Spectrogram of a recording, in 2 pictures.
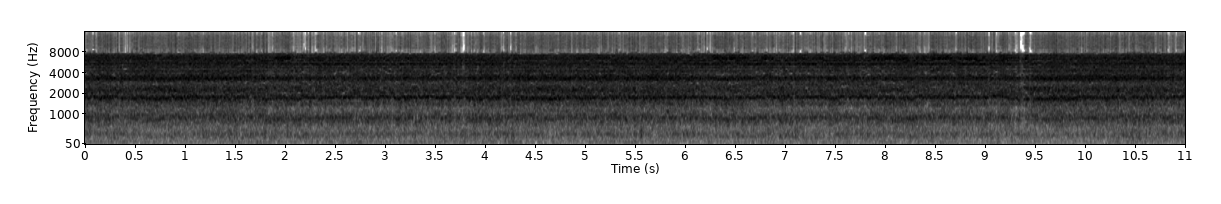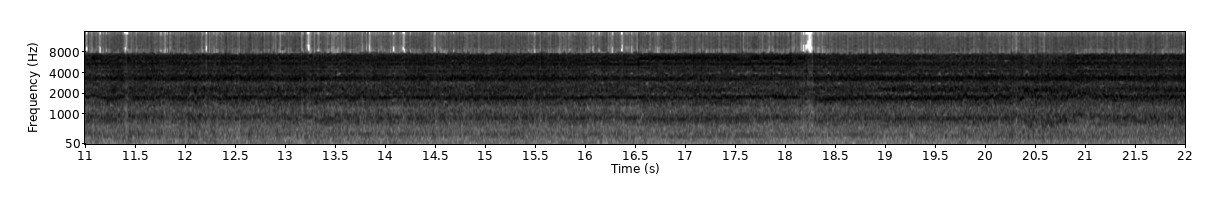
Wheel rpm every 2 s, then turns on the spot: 220, 230, 230, 230, 230, 230, 230, 230, 220, 220, 220.
none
